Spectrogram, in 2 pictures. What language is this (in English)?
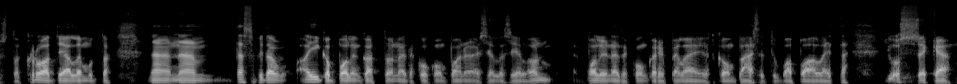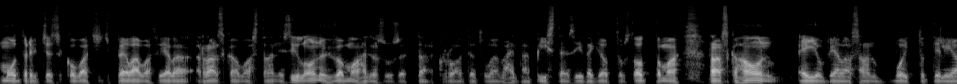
Finnish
